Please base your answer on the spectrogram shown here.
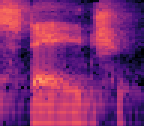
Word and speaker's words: stage: It's spelled stage, but it's French.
